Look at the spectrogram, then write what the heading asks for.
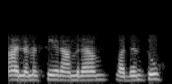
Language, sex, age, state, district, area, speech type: Sanskrit, female, 30-45, Tamil Nadu, Chennai, urban, conversation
